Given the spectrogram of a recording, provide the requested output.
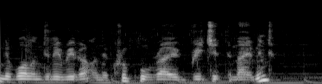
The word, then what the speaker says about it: Crookwell: somewhere it becomes the Crookwell Road. Crookwell is spelled C-R-O-O-K-W-E-L-L, Crookwell, but it comes out Crookwell for most people.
